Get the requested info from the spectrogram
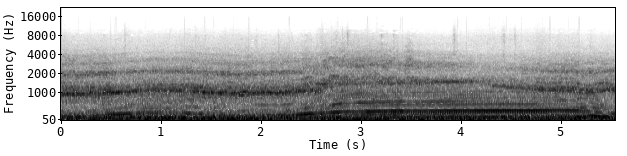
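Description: BMW 335i's turbocharged 3.0-litre straight-six engine, heard from inside the cabin, held at high revs while the rear tyres skid and squeal in a drift on a welded differential. The revs climb about two seconds in, hold steady, and drop near the end.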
